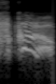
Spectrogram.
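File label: bomb failure, Czech, mood med; speech; War Thunder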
